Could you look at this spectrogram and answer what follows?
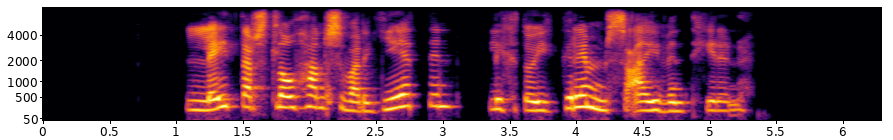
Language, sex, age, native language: Icelandic, female, 20-29, Icelandic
